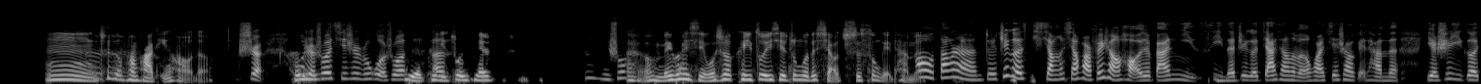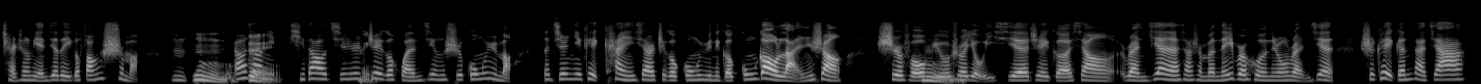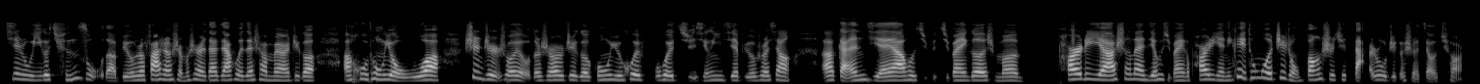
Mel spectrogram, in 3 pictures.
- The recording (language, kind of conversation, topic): Chinese, advice, 搬到新城市后，你是如何适应陌生环境并建立新的社交圈的？
- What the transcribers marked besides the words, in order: other background noise; laughing while speaking: "呃"; chuckle; in English: "Party"; in English: "Party"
